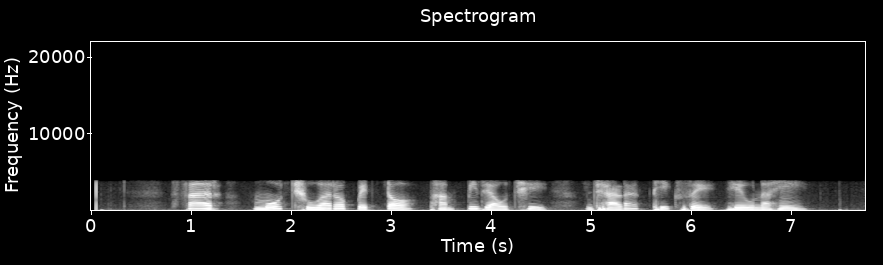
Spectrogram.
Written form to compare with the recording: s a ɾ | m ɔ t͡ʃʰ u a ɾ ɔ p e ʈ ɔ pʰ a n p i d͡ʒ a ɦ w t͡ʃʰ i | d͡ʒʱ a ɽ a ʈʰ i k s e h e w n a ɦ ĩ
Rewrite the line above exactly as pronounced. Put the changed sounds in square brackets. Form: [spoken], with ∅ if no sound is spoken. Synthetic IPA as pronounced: s a ɾ | m [o] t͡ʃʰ u a ɾ ɔ p e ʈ ɔ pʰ a [m] p i d͡ʒ a [∅] w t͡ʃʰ i | d͡ʒʱ a ɽ a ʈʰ i k s e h e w n a ɦ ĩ

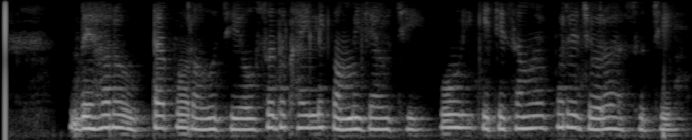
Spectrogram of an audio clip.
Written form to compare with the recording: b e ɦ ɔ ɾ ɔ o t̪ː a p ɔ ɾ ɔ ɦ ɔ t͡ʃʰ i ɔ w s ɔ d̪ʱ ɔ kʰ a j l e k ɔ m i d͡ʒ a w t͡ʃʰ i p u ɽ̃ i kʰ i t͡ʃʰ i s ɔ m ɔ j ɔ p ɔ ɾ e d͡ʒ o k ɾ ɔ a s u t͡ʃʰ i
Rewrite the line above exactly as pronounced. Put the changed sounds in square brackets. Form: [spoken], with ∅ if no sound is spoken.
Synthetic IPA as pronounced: b e ɦ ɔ ɾ ɔ [u] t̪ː a p ɔ ɾ ɔ ɦ [u] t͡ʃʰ i ɔ w s ɔ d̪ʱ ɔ kʰ a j l e k ɔ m i d͡ʒ a w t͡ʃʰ i p u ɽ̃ i [k] i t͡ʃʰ i s ɔ m ɔ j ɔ p ɔ ɾ e d͡ʒ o [∅] ɾ ɔ a s u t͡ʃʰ i

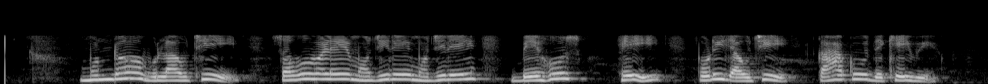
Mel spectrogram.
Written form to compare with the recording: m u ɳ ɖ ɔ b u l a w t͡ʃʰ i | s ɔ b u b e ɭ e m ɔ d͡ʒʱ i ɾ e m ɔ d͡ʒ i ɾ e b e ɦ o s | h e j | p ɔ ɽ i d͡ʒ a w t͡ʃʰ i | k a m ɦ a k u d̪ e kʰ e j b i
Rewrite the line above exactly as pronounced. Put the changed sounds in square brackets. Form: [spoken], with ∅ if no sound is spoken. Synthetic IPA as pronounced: m u ɳ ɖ ɔ b u l a w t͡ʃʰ i | s ɔ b u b e ɭ e m ɔ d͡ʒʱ i ɾ e m ɔ d͡ʒ i ɾ e b e ɦ o s | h e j | p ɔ ɽ i d͡ʒ a w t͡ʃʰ i | k a [∅] ɦ a k u d̪ e kʰ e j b i

